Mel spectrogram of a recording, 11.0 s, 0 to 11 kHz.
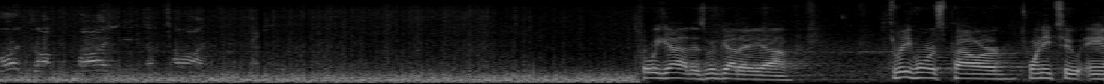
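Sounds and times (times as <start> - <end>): strong wind buffeting microphone: 0.0 - 8.0.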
